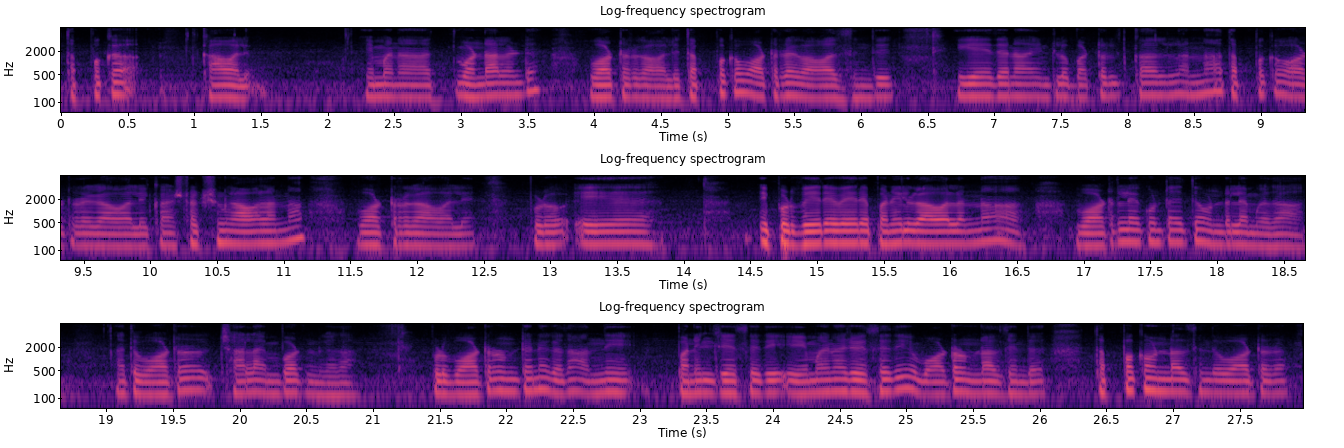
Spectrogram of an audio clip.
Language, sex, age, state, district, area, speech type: Telugu, male, 18-30, Telangana, Ranga Reddy, urban, spontaneous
